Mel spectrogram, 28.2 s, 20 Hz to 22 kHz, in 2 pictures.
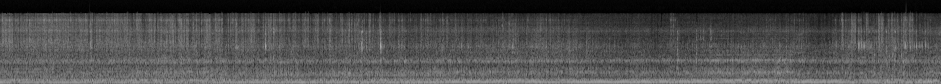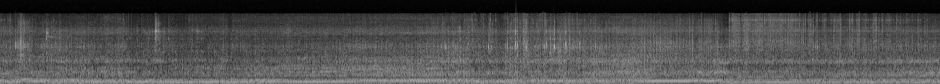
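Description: BMW E30 316i's four-cylinder engine pulling hard, heard from inside the cabin. It holds steady revs at first, then rises and falls with throttle and gear changes from about halfway in, and settles back to steady revs near the end.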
